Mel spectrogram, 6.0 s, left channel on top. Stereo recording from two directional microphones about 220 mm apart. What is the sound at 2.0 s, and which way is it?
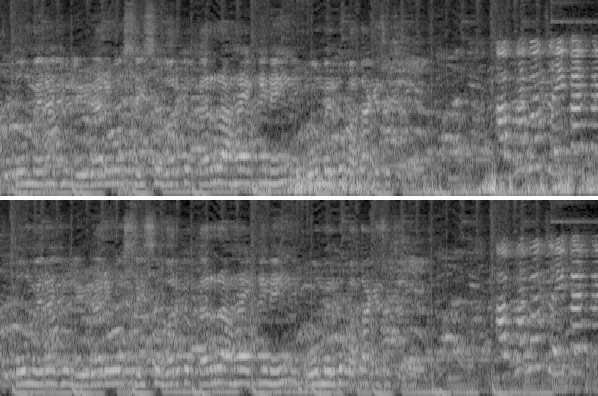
Music, 45° left (ahead or behind).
